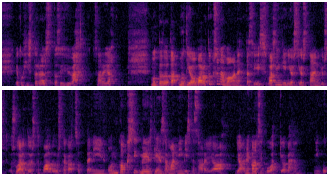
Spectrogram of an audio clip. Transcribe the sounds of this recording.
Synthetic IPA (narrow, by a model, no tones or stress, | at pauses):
jokuhist̪oriɑlːˑist̪t̪osihyʋæ | sɑrjɑ | mut̪ːɑt̪ot̪ɑmut̪joːʋɑrot̪uksenɑʋɑːnet̪ːæsiːsʋɑrsiŋkinjosjost̪ɑinjust̪suɑɾɑt̪oist̪ɑpɑlʋelust̪ɑkɑt̪sot̪ːeniːnonkɑksimelkeːnsɑmɑnnimist̪æsɑ̰rjɑːjɑ̰nekɑnsikuʋɑt̪kioʋʋæhæn | niːŋku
